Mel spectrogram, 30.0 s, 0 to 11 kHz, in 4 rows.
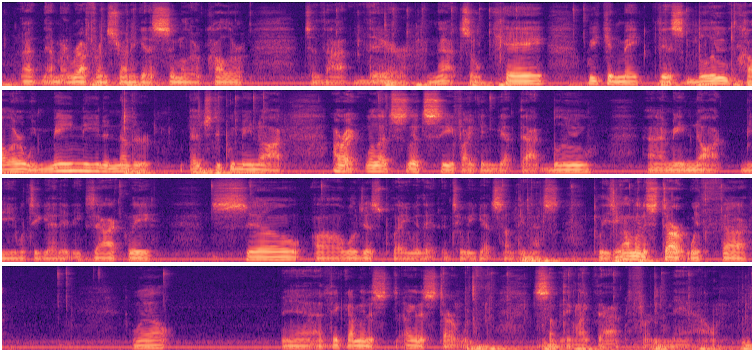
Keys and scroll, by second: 7.3 Tab, 8.7 Tab, 9.5 alt+a, 20.3 alt+a, 27.2 alt+a.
